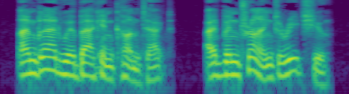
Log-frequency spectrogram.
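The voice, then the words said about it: Calm British-accented character voice. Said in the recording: “Winston's voice with its familiar British accent.”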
